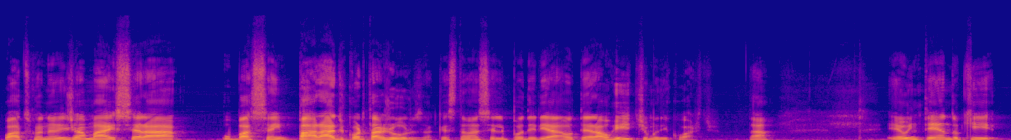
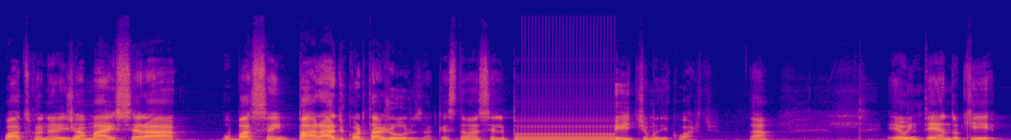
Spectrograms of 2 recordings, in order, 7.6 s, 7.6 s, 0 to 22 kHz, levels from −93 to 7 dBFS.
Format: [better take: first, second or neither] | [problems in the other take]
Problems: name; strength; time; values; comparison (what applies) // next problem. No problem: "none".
first | audio freezing; at 4 s for 0.5 s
